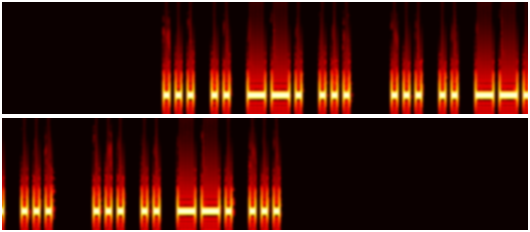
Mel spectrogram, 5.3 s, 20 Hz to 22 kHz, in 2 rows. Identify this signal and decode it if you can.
Morse code, heard as a keyed tone, about 40 wpm, 700 Hz. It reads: SIGS SIGS SIGS
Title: Abbreviations Repeated 3x - 40wpm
